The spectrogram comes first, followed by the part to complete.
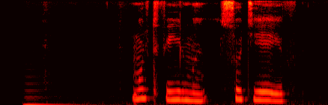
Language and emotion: Russian, sad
